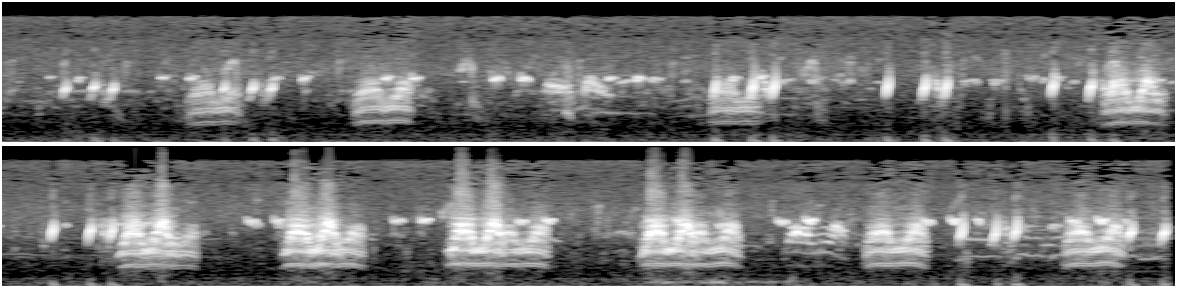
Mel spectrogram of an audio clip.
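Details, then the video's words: Quail calls played for hunting: harsh, buzzy bursts with bright harmonics, repeated about once a second in an uneven series, some louder and fuller than others, with no other clear sounds. "batair hunting quail sound"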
